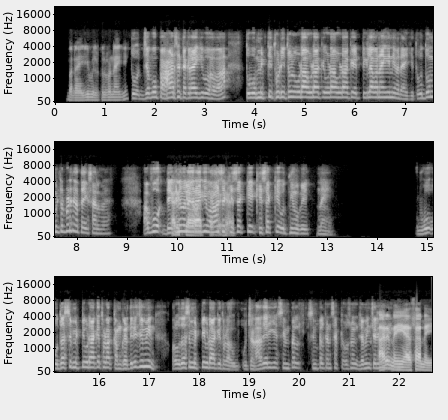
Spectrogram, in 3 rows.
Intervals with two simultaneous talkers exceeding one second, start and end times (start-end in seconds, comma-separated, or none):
9.9-11.2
